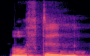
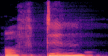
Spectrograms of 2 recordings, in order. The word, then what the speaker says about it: often: Often can be pronounced two ways, by pronouncing the T, often, or by not pronouncing the T, often.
